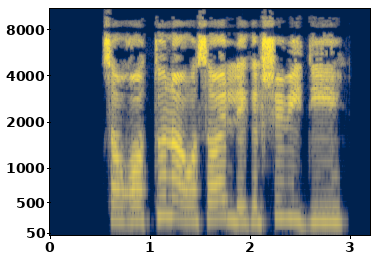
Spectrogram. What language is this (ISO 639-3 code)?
pus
